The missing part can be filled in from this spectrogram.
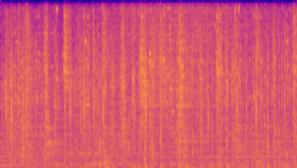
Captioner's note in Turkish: At nalı sesleri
